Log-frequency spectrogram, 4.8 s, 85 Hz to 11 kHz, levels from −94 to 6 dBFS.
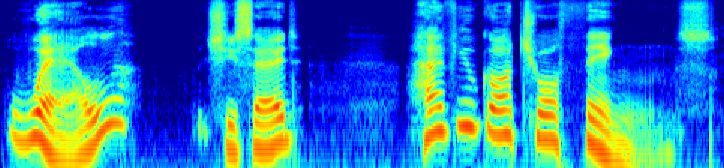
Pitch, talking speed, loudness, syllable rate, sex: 185 Hz, 100 wpm, -18 LUFS, 2.3 syllables/s, male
